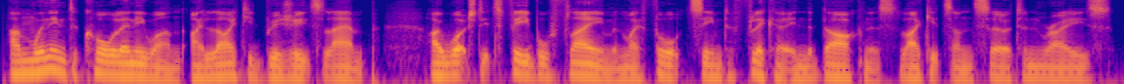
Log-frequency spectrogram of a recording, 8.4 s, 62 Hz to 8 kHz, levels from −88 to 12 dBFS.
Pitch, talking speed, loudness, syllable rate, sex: 95 Hz, 190 wpm, -18 LUFS, 5.4 syllables/s, male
